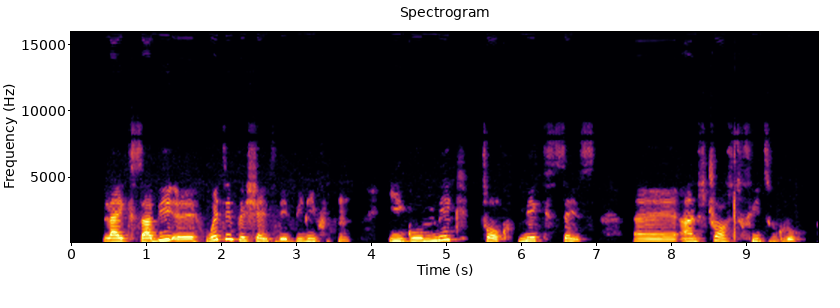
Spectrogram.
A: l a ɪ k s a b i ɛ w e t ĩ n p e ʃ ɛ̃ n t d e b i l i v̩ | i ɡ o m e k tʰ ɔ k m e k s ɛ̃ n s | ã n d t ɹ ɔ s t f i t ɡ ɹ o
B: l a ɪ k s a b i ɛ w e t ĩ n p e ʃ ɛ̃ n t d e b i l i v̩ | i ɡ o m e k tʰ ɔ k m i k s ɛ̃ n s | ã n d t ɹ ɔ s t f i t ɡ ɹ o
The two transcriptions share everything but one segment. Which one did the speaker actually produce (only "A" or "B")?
A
